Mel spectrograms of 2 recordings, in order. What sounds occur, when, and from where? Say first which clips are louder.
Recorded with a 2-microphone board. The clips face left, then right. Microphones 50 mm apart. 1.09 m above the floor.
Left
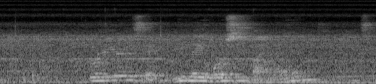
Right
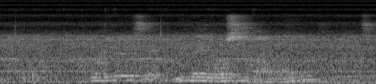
0.9 s a man speaking: left 3 dB; 70° left (ahead or behind), 2.5 m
